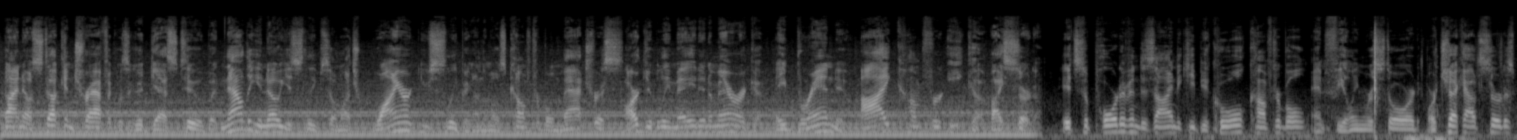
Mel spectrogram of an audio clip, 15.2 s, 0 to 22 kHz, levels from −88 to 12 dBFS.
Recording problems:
machinery noise; loud; throughout; 3 dB below the speech

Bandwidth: 14.5 kHz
